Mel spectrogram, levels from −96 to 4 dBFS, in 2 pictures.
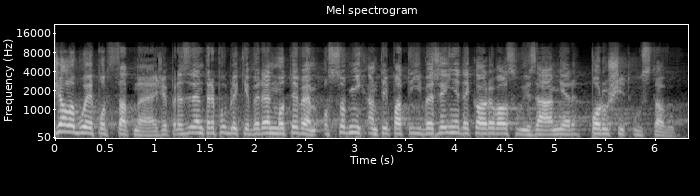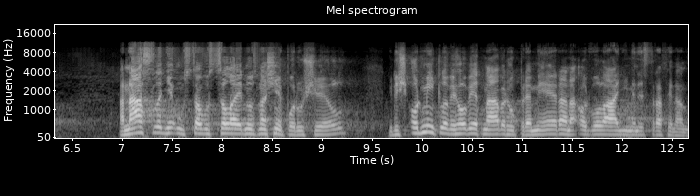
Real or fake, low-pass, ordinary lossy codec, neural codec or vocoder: fake; 10.8 kHz; Opus, 16 kbps; vocoder, 44.1 kHz, 128 mel bands every 512 samples, BigVGAN v2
